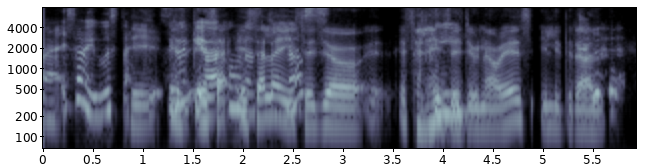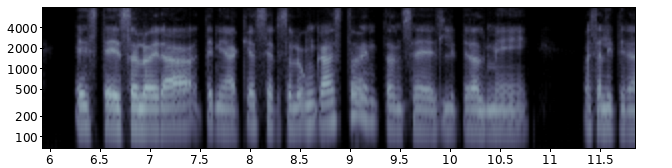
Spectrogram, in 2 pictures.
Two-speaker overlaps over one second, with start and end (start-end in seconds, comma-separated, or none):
0.8-2.9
